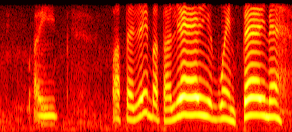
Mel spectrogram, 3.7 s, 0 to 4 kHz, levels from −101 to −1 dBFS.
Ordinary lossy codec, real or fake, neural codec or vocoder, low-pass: none; fake; codec, 16 kHz, 8 kbps, FunCodec, trained on Chinese and English, 25 frames a second; 3.6 kHz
